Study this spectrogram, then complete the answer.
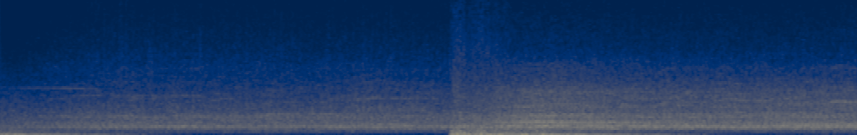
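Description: Pyrotechnic flames burst with deep booming whooshes.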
